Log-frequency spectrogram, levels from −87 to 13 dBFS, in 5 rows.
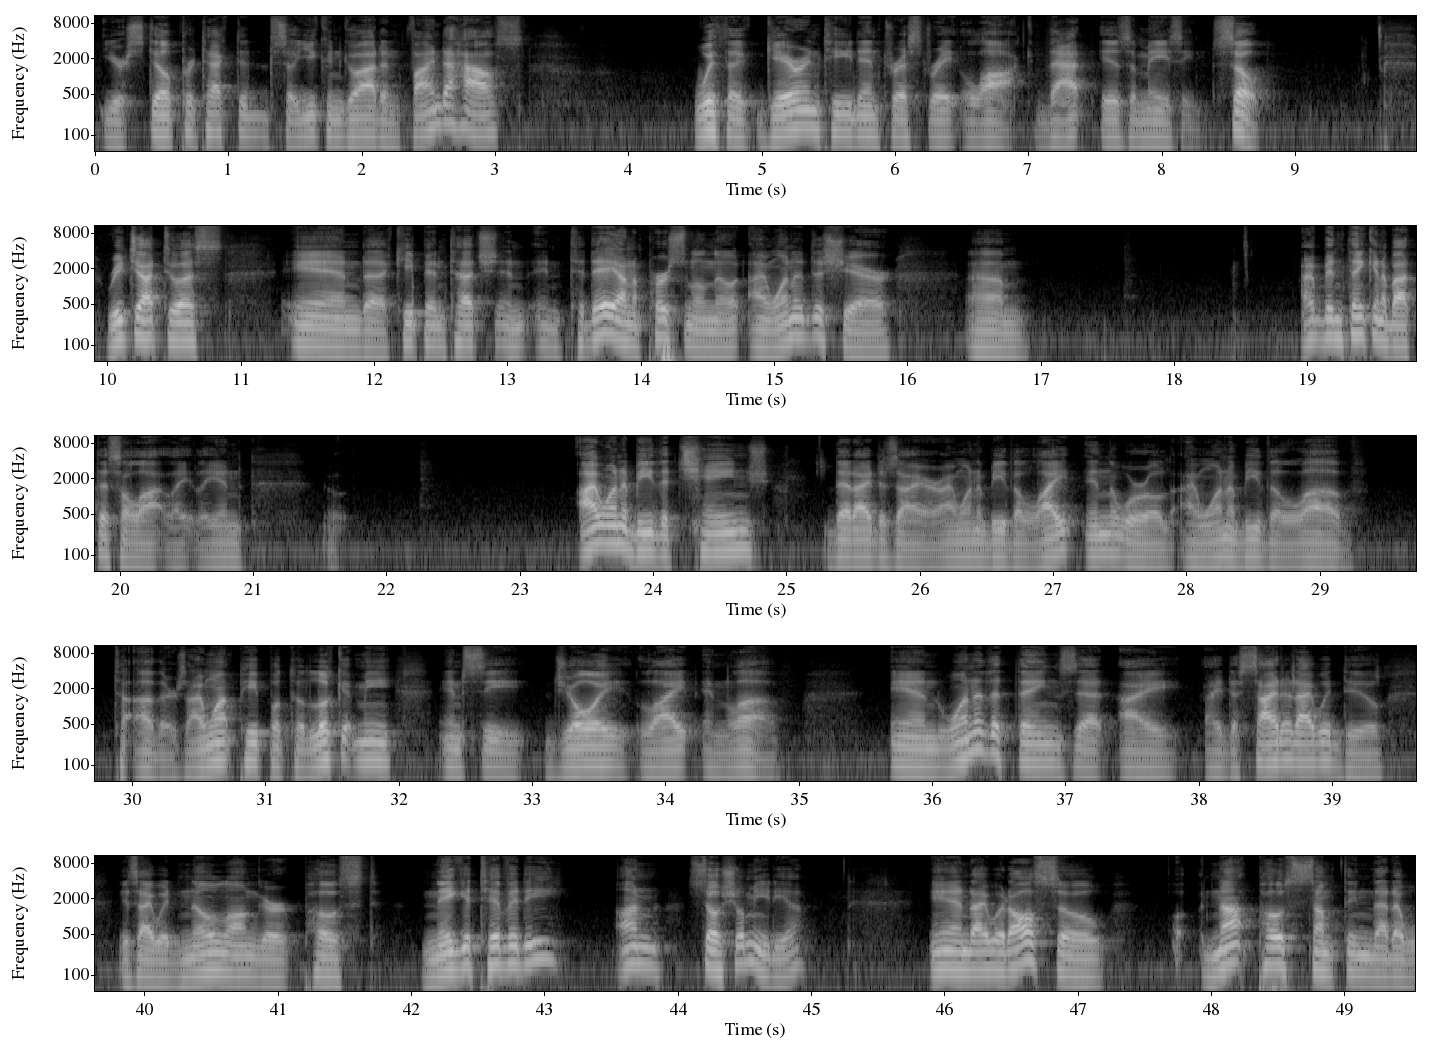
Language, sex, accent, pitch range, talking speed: English, male, American, 90-120 Hz, 145 wpm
